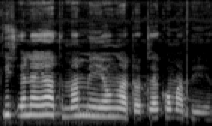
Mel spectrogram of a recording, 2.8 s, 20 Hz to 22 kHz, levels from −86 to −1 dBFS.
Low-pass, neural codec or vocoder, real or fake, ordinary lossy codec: none; none; real; none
